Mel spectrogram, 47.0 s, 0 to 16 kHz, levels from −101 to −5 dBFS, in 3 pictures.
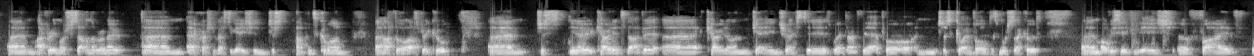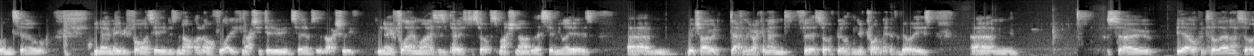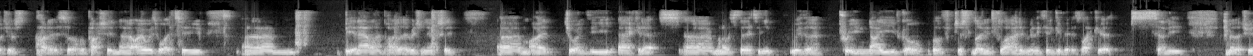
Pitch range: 90-100 Hz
